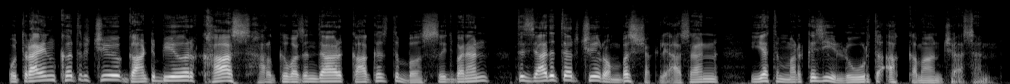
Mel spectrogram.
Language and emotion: Kashmiri, neutral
